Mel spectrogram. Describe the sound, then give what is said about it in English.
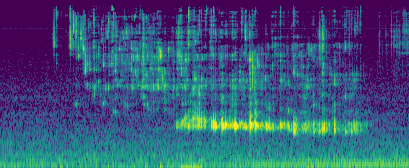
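Junmai Ginjo sake from Sawanoi is poured into a glass: a brief splashy start, then a steady gurgling trickle whose pitch rises slightly as the glass fills, lasting a few seconds with no talking. “I'm going to go ahead and open this up. Give it a pour.”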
